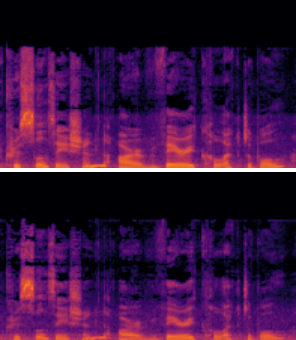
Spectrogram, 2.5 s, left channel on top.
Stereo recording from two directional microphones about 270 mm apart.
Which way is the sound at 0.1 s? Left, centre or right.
Centre.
